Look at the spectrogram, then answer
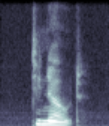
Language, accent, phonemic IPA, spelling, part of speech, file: English, US, /dɪˈnoʊt/, denote, verb, En-us-denote.ogg
- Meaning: 1. To indicate; to mark 2. To make overt 3. To refer to literally; to convey as objective meaning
